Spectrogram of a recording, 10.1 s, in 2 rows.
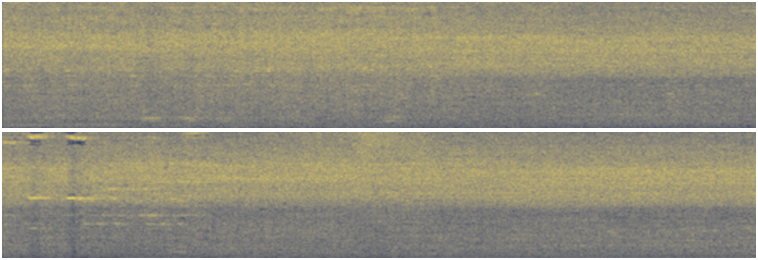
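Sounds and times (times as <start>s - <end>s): train wheels on rails: 0.0s - 10.0s.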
